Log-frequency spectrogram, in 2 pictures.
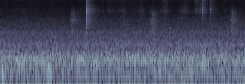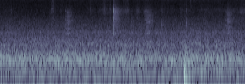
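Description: Metal knitting needles and cloth strips being worked by hand, giving a few light clicks and rustles over a steady low background hum.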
